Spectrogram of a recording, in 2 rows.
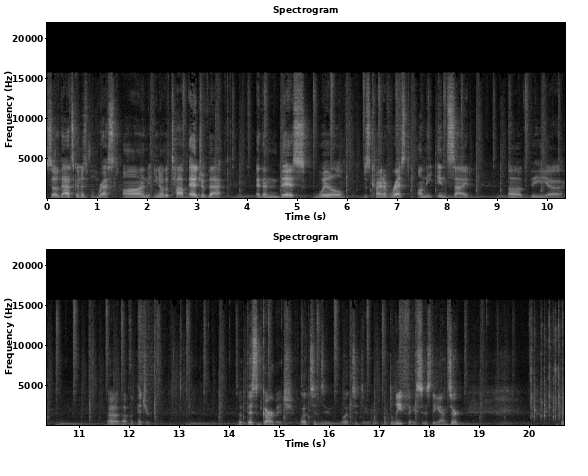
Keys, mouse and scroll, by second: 13.2 scroll down 2, 13.5 middle click, 14.3 scroll up 2, 14.6 scroll down 2, 15.0 click, 19.0 click.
